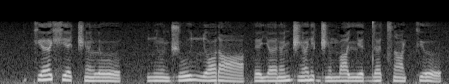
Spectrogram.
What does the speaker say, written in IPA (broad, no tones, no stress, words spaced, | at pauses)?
kʲɜxʲɛt͡ʃə̃ lʊ | ʎũd͡ʒu ʎɔɾɑ | ɪjɜɾə̃ d͡ʒə̃ ɾʲəd͡ʒə̃mɑlʲə dət͡sɑ̃ kʲʊ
